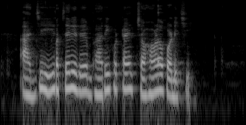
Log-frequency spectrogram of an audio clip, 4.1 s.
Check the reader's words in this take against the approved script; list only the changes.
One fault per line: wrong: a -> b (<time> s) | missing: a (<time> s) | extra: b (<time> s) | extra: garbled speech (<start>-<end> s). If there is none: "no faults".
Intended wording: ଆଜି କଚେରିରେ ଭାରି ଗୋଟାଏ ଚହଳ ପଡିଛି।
no faults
